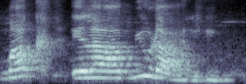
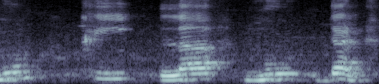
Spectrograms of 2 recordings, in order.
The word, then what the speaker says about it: Mukila Mudan: But if I give the right pronunciation, Mukila Mudan, the U is different.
